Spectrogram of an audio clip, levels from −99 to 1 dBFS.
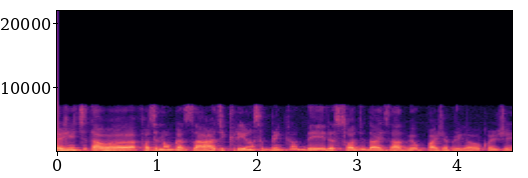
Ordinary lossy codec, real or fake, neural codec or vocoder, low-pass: none; real; none; 7.2 kHz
